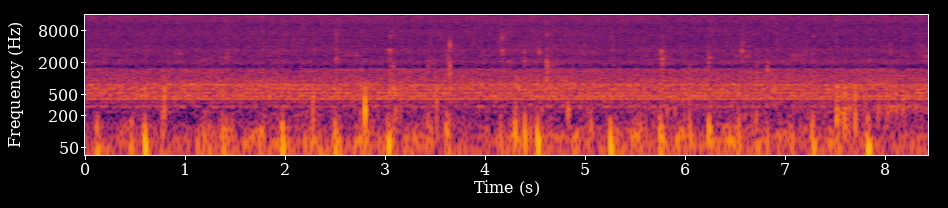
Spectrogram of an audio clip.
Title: Stomach Growling while eating Lunch w/ Burps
